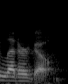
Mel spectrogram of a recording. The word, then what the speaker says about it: let her go: Here, notice how her sounds like You don't hear the H, but I also attach it to the word before.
